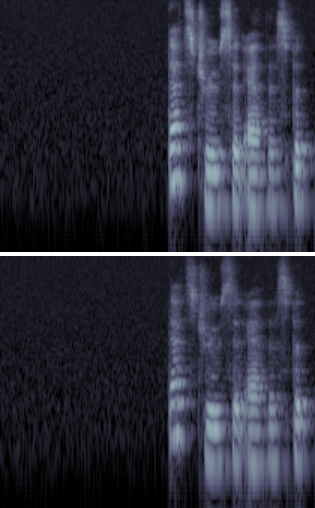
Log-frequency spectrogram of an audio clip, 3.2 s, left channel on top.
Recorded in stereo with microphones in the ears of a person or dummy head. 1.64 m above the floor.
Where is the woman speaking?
60° left (ahead or behind), 1.1 m; by 3.1 s 5° left (ahead or behind), 0.6 m.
